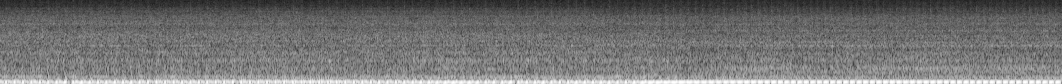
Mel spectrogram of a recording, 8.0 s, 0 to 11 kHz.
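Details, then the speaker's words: 2005 Kawasaki Ninja 500R twin, sat 10 years, after new carbs, tune, synchronization and oil change: steady even low burble about four pulses a second at idle, no knocks or misses; healthy. "Sounds really good, man, with those new carbs and that tune and synchronization. It sounds really healthy. Super healthy."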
